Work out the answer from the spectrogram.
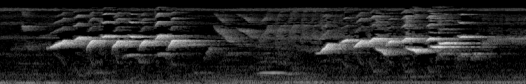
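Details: White-rumped shama singing in the morning to stir up other birds: two long rapid trills of stepped whistled notes, each rising then falling, separated by a short pause.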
